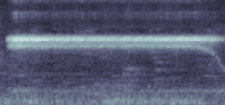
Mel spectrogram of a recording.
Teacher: just from E to U, that's just moving the second resonance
